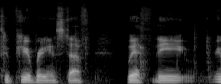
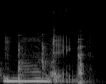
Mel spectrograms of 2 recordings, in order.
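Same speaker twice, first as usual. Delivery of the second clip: put-on British accent, higher and quieter; 7 semitones higher, 6 dB quieter than usual. Mocking the other player's fake british accent: mocking a fake british accent. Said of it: "making fun of your fake British accent".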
